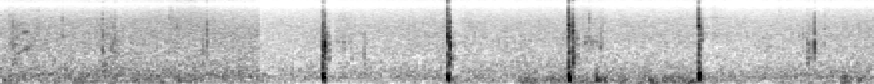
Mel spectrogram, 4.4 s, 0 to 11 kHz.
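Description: Machete chopping into a coconut braced against a palm trunk, four sharp strikes about 0.6 s apart in the second half, as the nut is hacked open.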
